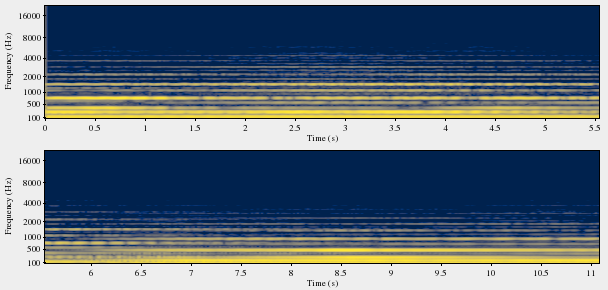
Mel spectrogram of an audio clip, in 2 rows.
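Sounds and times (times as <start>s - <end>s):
ambient synthesizer chord: 0.0s - 11.0s.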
